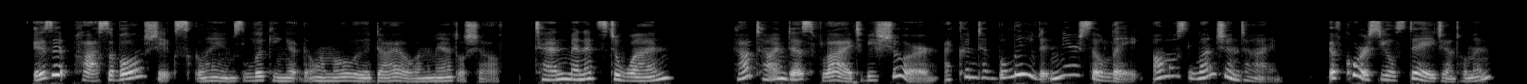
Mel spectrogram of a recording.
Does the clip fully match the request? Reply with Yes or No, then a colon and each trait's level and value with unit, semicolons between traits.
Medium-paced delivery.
Yes: average, 155 wpm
